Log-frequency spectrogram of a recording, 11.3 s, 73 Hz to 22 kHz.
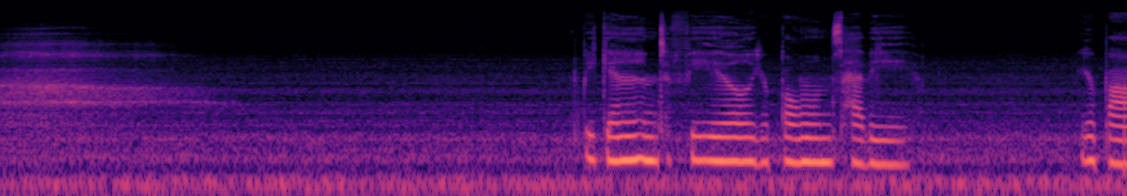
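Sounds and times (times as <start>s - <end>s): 
deep exhale through an open mouth: 0.0s - 2.4s
low noise: 0.0s - 11.2s
speech: 5.9s - 9.2s, 10.8s - 11.2s.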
